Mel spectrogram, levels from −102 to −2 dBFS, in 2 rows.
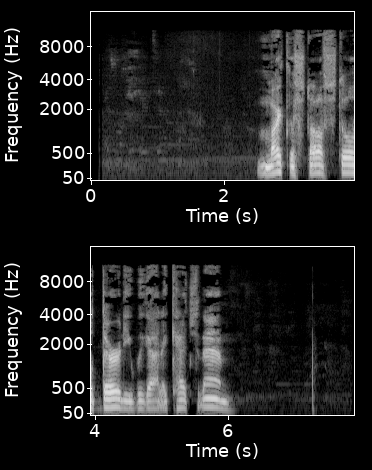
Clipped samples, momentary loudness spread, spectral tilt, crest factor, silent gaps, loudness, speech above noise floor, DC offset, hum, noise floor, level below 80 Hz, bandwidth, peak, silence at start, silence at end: under 0.1%; 12 LU; -5 dB/octave; 24 dB; none; -23 LUFS; 56 dB; under 0.1%; none; -78 dBFS; -70 dBFS; 11.5 kHz; -2 dBFS; 2.5 s; 1.9 s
